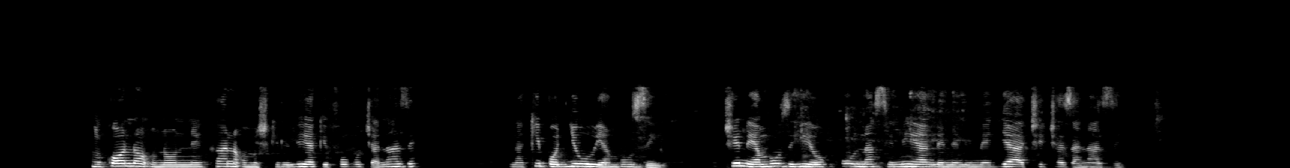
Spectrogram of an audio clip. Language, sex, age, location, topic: Swahili, female, 25-35, Mombasa, agriculture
